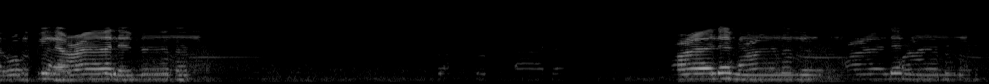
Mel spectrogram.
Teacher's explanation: عالمین میں آ کو کھینچنا ہے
